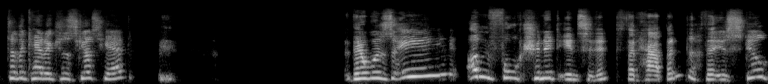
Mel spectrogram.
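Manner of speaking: tiny professor calling the students together; Flitwick voice. Acted. Flitwick addresses all students.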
